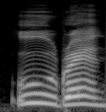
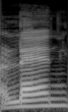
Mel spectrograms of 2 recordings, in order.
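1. 입술을 오므린 r 소리로 시작해요. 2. 평평한 l 같은 소리로 시작해요. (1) "랜 아니고 우랜이죠" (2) "랜 그럼 못 알아들어요"

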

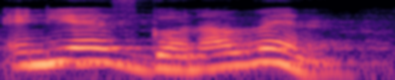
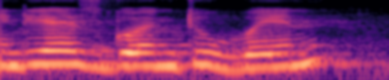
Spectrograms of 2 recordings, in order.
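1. 'going to' छोटा होकर एक शब्द जैसा बोला जाता है। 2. 'going to' को दो पूरे शब्दों की तरह बोला जाता है। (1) "शॉर्ट में" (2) "अगर हम चाहें तो बोल सकते हैं"

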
